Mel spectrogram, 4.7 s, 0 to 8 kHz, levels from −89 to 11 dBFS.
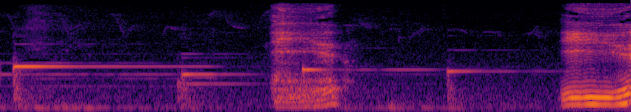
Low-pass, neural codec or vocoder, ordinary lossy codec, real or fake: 7.2 kHz; none; none; real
